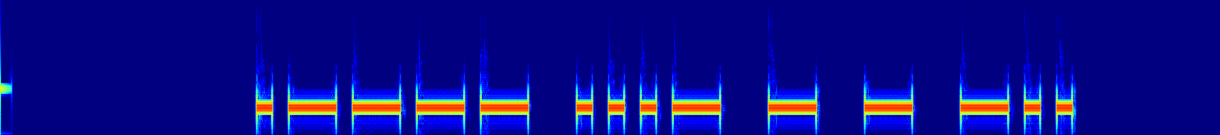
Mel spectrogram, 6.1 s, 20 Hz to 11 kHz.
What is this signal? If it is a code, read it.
Morse code, heard as a keyed tone, about 15 wpm, 700 Hz. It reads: 1VTTD
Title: Five Challenging Letter-Number Combinations 15wpm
